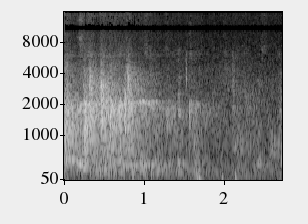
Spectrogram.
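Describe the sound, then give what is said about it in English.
An audience claps in a dense, steady patter of many hands, with a few sharper individual claps and a murmur of crowd voices and cheering underneath, fading slightly toward the end. “Quit stealing the applause.”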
